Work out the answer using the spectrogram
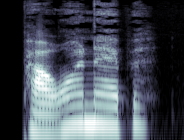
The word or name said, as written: powernappe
